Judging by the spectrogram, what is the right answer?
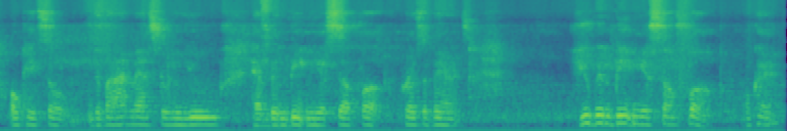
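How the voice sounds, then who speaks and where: A woman talks at a moderate pace in a very deep, low voice, her intonation monotone and flat. Long, frequent pauses break her speech, with audible room echo and noticeable background noise. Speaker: spiritual tarot reader. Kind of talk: live tarot reading stream. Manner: low, quiet voice; casual, meandering.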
